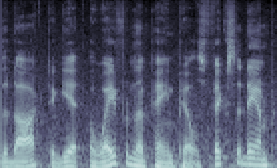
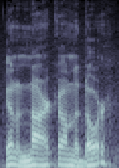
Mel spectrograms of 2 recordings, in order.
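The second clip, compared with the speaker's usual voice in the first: ordinary talk, nothing marked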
